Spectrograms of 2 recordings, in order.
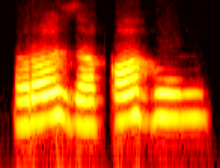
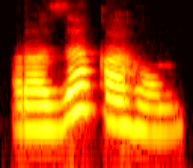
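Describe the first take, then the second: First: The first syllable and the third syllable are stressed. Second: Only the second syllable, za, is stressed. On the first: The speaker calls it right. "en plaçant un nabr sur les deux harakat qui sont ra et al-qaf" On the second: The speaker calls it wrong. "en plaçant uniquement un nabr sur harakat al-zay"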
